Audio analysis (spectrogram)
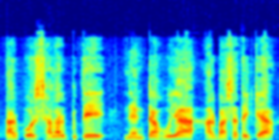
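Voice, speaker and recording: Brief: woman as dopey, eager sidekick crook, mid-pitched, Bangladeshi accent, cartoon comedy, very noisy track. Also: fairly even intonation, fast, close to an everyday voice. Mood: eager scheming. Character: dim-witted, eager cartoon henchman with schemes. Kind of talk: comic cartoon dub.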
